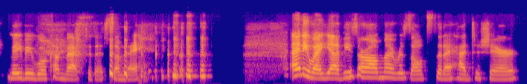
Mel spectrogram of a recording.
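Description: A woman's voice: medium pitch, expressive, a little slow, long pauses. A woman with an American accent co-hosting a casual podcast, thinking aloud and laughing often. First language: English. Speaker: podcast co-host.

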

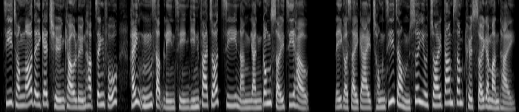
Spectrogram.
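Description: A woman plays a Hong Kong Cantonese schoolteacher in an audio drama, orderly and dutiful. She addresses her pupils in a didactic classroom manner at a medium pitch, recorded close and dry. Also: no echo, lightly acted. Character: female schoolteacher, orderly, upbeat, dutifully praising government. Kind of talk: radio drama acting.

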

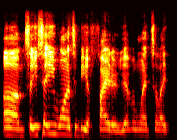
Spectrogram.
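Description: A man's voice: high voice, fast, sharp tone. A young man hosting a casual interview, informal and agreeable, often affirming what his guest says. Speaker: podcast host, interviewer.

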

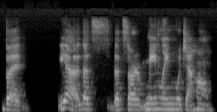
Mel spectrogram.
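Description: A woman's voice: lowish voice, level tone, slow pace. A woman whose first language is Khmer, a guest in a casual interview, talking frankly and animatedly, often restarting her sentences. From Long Beach, California. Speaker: interview guest, real estate agent. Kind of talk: casual candid conversation.

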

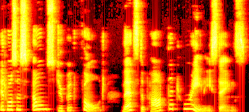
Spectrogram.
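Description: A woman reading a story aloud as an expressive narrator of scripted fiction. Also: very high voice, takes it slowly. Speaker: podfic reader.

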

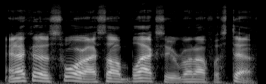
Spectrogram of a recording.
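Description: Crisp, bright male audiobook narrator. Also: medium pitch, lively intonation, a little fast, no room sound, studio quality. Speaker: author narrating own audiobook. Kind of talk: first-person scripted narration.

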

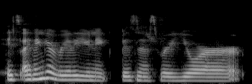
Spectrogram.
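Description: Canadian woman, slightly low-pitched, telling her story. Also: fast. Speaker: interview guest, co-working space founder. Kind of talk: conversational personal storytelling in an interview.

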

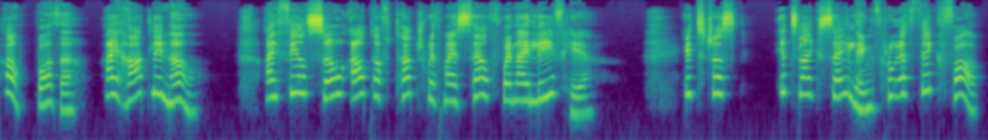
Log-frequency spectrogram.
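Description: Fussy, earnest gentleman angel, put on by a woman, high and animated. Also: takes it slowly, heavily acted. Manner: bright, fluttery, earnest.

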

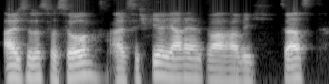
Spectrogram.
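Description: Very deep-voiced young man, muffled sound. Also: fairly even intonation. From South Tyrol, Italy. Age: young adult. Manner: halting, many fillers and restarts. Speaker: guest, racing driver. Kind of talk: casual interview answers.

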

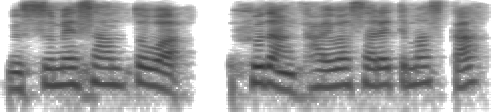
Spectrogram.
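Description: A considerate female manager played by an actress with an extremely soft, dark tone. She speaks in a gentle, measured, courteous way, as in a radio drama. The sound is slightly muffled. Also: medium pitch, steady tone, close to an everyday voice. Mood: confiding, considerate. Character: polite, caring, discreet female call-centre manager.

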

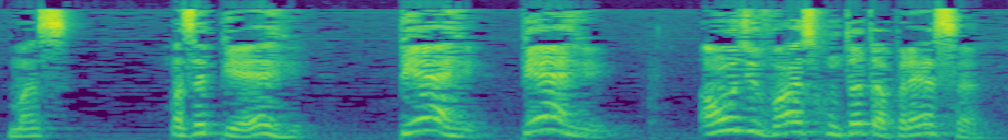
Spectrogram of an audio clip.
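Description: An actor playing an earnest, courteous young gentleman student in love, speaking formally in a radio drama. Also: high voice, big pitch swings, takes it slowly, husky, heavily acted. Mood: wistful, friendly. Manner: formal, polite.

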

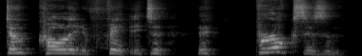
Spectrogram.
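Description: Narrator playing a trembling pumpkin creature, raised pitch, loud moaning, whiny, self-pitying, storybook melodrama. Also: animated, unhurried, lightly acted. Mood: pleading, nervous. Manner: wailing, moaning, melodramatic outbursts.

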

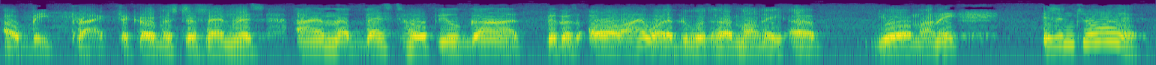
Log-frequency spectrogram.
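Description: Radio play casting: male, sardonic idle fortune hunter, husky low voice, heard through phone-thin vintage broadcast sound. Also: huge pitch swings, normal speed, exaggerated voice. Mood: smug, taunting. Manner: sardonic, hesitating with dry asides. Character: cynical fortune-hunting husband, smooth-talking, lazy and aggrieved. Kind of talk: 1970s radio drama acting. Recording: tinny, hissy 1970s radio broadcast.

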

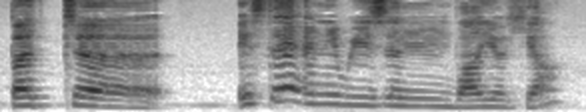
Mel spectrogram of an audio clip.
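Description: A woman reads as an awkward young boy wizard from a storybook. The voice is slightly husky, hesitant and polite, kindly but nervous. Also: medium pitch, moderate pace, pitched above the performer's own voice, natural voice. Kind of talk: storybook character voice.

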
